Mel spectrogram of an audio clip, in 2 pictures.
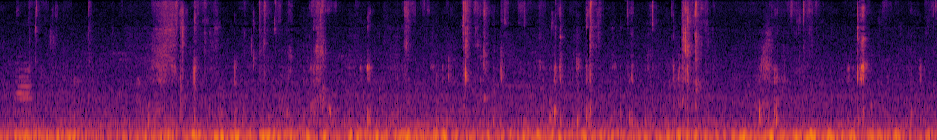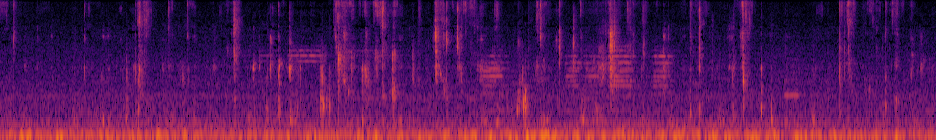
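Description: Close-miked chewing of soft filled bread, with many short, sharp wet mouth clicks and a few bites, over a steady low hum.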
